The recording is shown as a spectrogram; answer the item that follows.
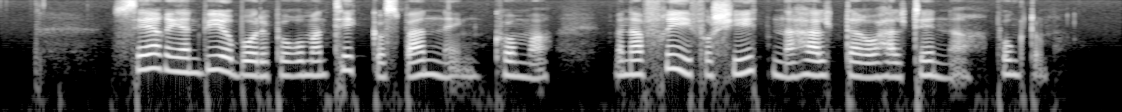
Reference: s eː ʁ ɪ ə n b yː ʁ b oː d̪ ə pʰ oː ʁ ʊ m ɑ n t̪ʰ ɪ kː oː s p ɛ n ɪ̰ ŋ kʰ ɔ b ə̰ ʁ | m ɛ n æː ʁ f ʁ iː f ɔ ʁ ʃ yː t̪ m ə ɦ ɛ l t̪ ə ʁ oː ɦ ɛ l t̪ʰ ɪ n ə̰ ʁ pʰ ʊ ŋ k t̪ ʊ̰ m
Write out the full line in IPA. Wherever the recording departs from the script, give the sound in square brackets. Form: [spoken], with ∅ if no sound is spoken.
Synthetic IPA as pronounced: s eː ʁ ɪ ə n b yː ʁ b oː d̪ ə pʰ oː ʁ ʊ m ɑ n t̪ʰ ɪ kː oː s p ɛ n ɪ̰ ŋ kʰ ɔ [m] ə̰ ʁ | m ɛ n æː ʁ f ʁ iː f ɔ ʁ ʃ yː t̪ [n] ə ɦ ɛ l t̪ ə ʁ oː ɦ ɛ l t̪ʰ ɪ n ə̰ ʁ pʰ ʊ ŋ k t̪ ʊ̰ m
